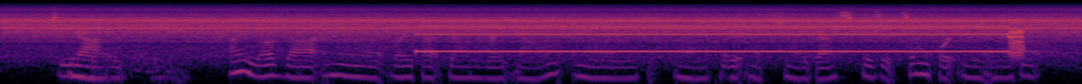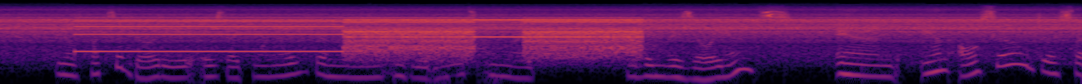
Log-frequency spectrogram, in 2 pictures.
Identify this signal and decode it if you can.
ZX Spectrum tape loading, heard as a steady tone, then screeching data, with tape hiss and speech in English.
